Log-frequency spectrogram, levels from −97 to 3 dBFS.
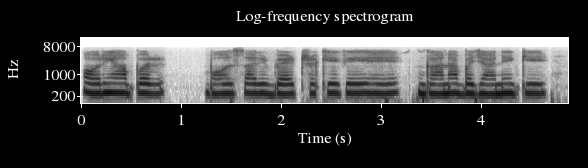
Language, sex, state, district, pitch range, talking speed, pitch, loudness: Hindi, female, Arunachal Pradesh, Papum Pare, 245-255 Hz, 145 wpm, 250 Hz, -14 LUFS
